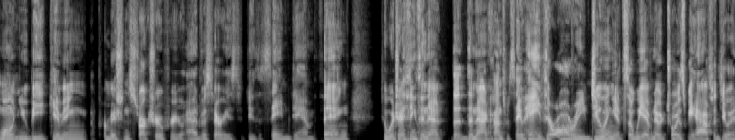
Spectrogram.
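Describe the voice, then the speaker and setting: Man at a very fast pace, medium pitch with ordinary variation, big swings in loudness, dry close sound with no echo, very clean recording with a silent background. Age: 50s. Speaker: political commentator. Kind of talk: casual chat.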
